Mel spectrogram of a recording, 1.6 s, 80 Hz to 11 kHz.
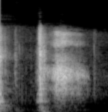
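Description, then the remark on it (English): The door of room 421 is pushed open with a sharp click followed by a long creaking swing that fades out after about a second, with no voices. “His door is open, too.”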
